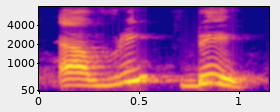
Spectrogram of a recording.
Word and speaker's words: every day: clear is every day two words every day every day the stress is on day every day and it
